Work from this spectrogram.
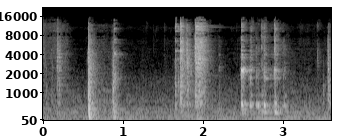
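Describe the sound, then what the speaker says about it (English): A knife chops a single pickle on a cutting board in a home kitchen, a handful of sharp, close taps and knocks spaced unevenly with brief pauses between them. "1 pickle, so I'm going to cut it up."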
